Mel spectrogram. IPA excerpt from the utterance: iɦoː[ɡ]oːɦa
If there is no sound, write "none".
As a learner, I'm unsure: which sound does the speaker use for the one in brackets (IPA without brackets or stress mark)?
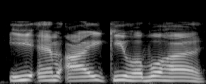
b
